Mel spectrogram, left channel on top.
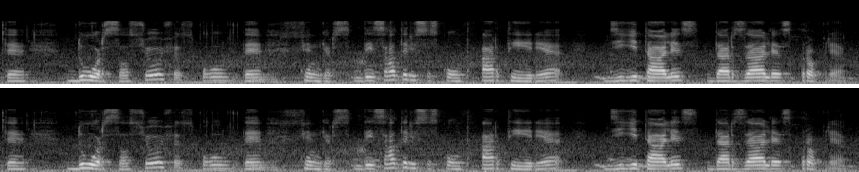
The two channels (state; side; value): normal; both; correlation 0.83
